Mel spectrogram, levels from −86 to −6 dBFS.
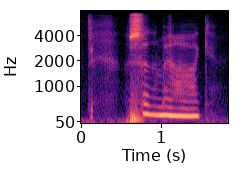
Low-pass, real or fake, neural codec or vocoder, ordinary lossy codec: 7.2 kHz; fake; codec, 16 kHz, 0.8 kbps, ZipCodec; none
